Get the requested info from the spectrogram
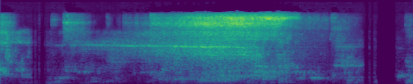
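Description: A rush of noise that swells up after the music stops, peaks midway and fades away over about four seconds, with a faint steady tone running under it.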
